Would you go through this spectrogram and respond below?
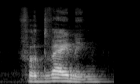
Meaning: disappearance
- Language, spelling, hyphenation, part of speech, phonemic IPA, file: Dutch, verdwijning, ver‧dwij‧ning, noun, /vərˈdʋɛi̯.nɪŋ/, Nl-verdwijning.ogg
